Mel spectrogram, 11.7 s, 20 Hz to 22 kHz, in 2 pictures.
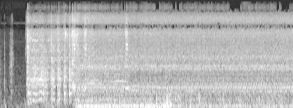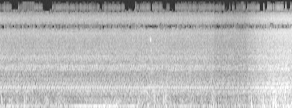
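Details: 2015 GMC Yukon Denali 6.2 V8 after thermostat replacement for P0128, fans staying on and AC not working; fires promptly, flares, settles to smooth steady idle, no ticks or misses; normal start and idle.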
